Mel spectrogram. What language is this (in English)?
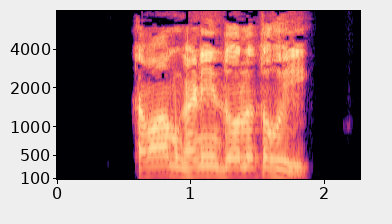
Sindhi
